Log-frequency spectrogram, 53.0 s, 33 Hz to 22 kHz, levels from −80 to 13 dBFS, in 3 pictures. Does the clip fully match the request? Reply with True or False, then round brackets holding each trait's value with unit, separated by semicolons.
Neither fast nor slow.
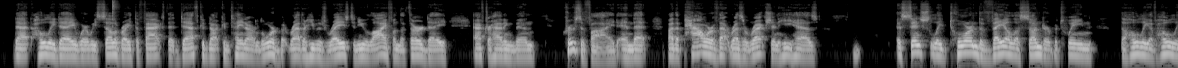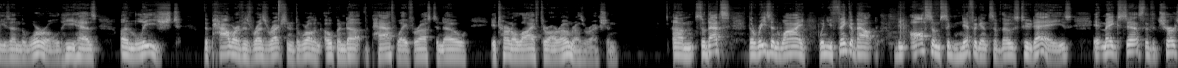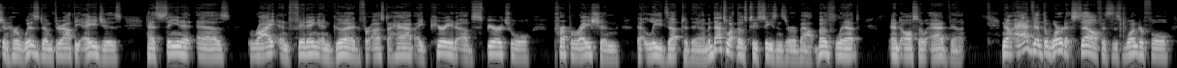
True (175 wpm)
